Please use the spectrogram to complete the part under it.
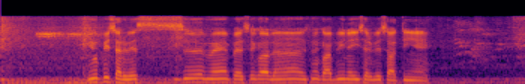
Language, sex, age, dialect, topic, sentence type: Hindi, male, 25-30, Kanauji Braj Bhasha, banking, statement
